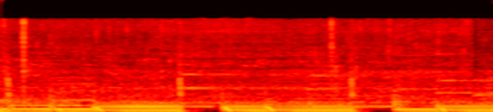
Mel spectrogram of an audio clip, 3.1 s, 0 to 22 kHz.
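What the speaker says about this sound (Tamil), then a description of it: "எல்லாத்தையும் மிக்ஸ் பண்ணிவிட்டு நாம் எடுத்து வச்ச 1/2 கிலோ மட்டனையும் இதோட சேர்த்துடலாம்" Half a kilo of mutton going into a pot of biryani masala for Muslim-style mutton biryani, with steady sizzling and frying and a few stirring scrapes, close up with no talk.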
